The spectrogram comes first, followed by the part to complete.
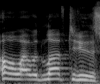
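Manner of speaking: ordinary talk, nothing marked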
